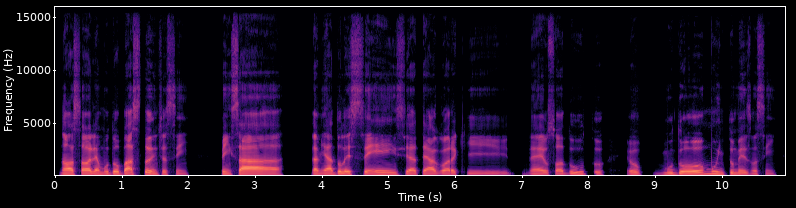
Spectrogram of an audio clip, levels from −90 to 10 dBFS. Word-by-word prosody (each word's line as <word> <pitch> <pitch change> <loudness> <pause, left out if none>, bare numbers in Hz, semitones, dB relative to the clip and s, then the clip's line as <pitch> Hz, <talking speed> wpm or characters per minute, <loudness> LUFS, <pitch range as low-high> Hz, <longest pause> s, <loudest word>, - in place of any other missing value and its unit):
Nossa, 140 0 +2
olha, 135 0 +4
mudou 140 0 -1
bastante 140 -1 +1
assim. 125 -1 -10 0.5
Pensar 135 -2 +4 0.4
da 130 - +2
minha 135 +1 +1
adolescência 145 +1 -1
até 130 +1 -2
agora, 130 +1 0
que, 120 -3 -13 0.2
né, 125 +2 -4
eu 125 - -3
sou 120 - -4
adulto, 130 +1 -5 0.3
eu 120 0 -4 0.2
mudou 145 +3 +2
muito 190 -7 -3
mesmo. 125 -3 -4
Assim, 120 -1 -14
135 Hz, 115 wpm, -22 LUFS, 125-145 Hz, 0.5 s, olha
